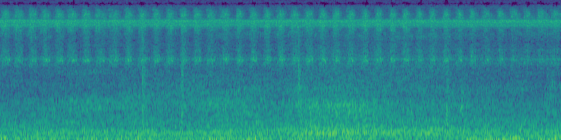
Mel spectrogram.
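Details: Crickets chirp at night in a continuous, high, shimmering trill that pulses evenly without pause, recorded on a smartphone, over a soft low rumble and occasional faint clicks.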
